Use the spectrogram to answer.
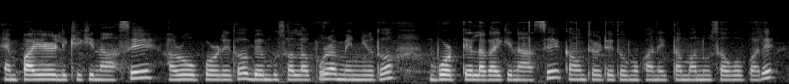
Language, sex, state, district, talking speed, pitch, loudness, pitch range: Nagamese, female, Nagaland, Dimapur, 175 wpm, 220 Hz, -18 LUFS, 215-230 Hz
